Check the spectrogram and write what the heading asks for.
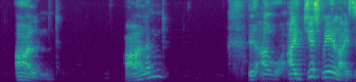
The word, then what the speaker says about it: Ireland: ireland right um you need to pronounce the r ireland ireland ireland oh i just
